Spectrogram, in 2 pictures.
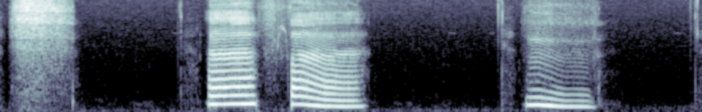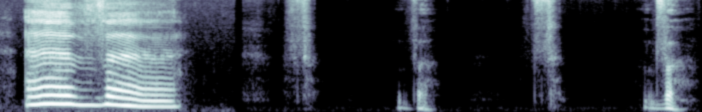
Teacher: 이 바깥을 이렇게 하는 게 아니고요. 입술 안쪽 말랑말랑한 부분을 윗니로 살짝 얹어서 거기서 마찰만 시켜서 내시면 돼요.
